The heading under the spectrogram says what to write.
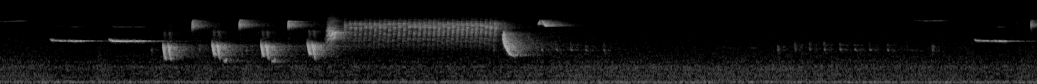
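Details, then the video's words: Thrush nightingale in song on 25 May 2021: quiet whistles, a burst of hard repeated notes building into a long, loud, harsh churring rattle, then soft clicking series and a brief high whistle. "Satakieli laulaa, ääni kauniisti ja selvästi"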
